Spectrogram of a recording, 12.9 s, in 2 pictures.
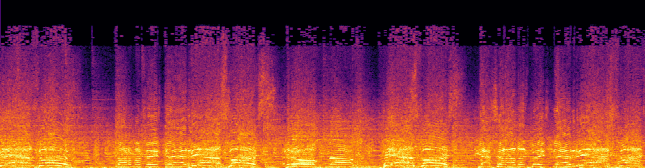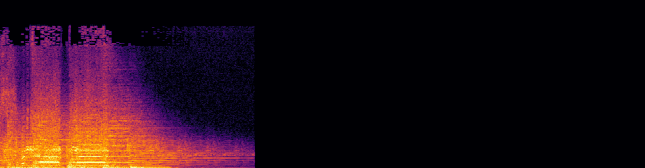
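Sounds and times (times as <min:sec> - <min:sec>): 
punk music: 0:00.0 - 0:09.0.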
